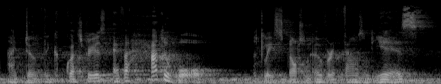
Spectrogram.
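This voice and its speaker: A man's voice: fairly low pitch, lively intonation, a little fast, echoey room, music in the background, natural voice. A man voicing an earnest, studious female unicorn pony who explains things precisely, in a story reading. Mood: troubled.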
